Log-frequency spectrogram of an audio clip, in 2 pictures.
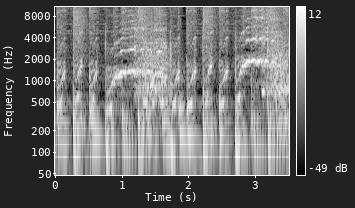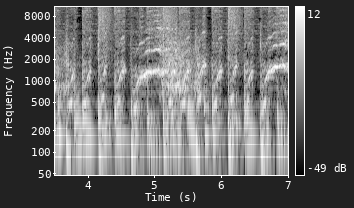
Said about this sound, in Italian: D'accordo, ma cerchiamo di capirci, Tocca adesso il cavallo, The Horse.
